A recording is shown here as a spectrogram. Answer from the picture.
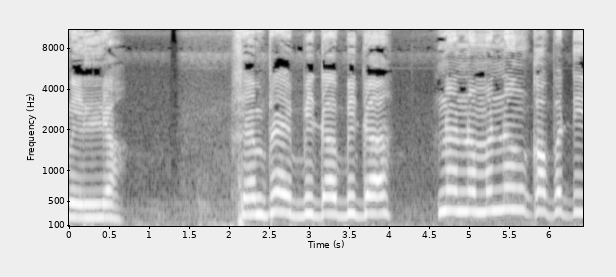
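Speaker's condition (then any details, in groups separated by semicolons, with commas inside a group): Cerebral palsy; affects hands, cannot write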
